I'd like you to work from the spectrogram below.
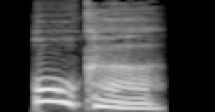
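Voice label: "orca", English, British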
